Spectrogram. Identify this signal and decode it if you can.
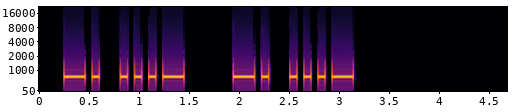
Morse code, heard as a keyed tone, about 17 wpm, 700 Hz. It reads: NV NV
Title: US States Repeated 3x 17wpm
